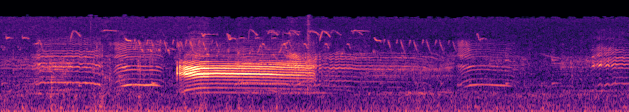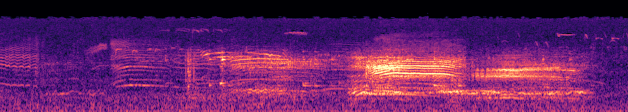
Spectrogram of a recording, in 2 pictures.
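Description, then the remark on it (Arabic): Several sheep bleat repeatedly, with wavering cries overlapping one another amid a murmur of farmyard background noise and some voices. “هيا دعي الأغنام وشأنها.”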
